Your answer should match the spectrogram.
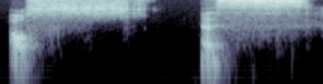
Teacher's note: there's a very narrow passageway in your mouth, which makes the sound very sharp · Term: al-safir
